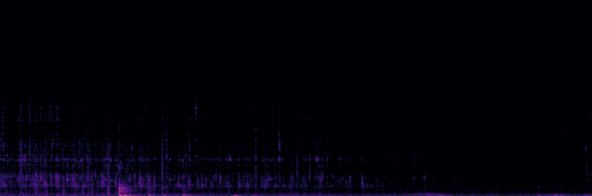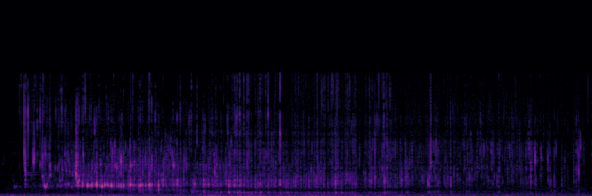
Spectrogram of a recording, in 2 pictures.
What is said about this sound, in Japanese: そして円を描くように静かにお湯を注ぎます。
